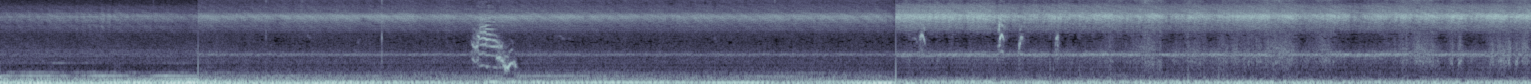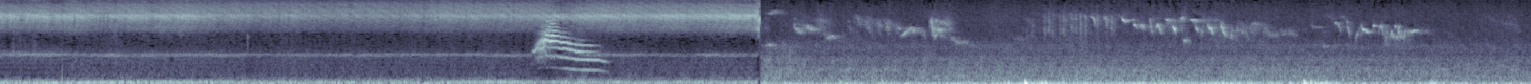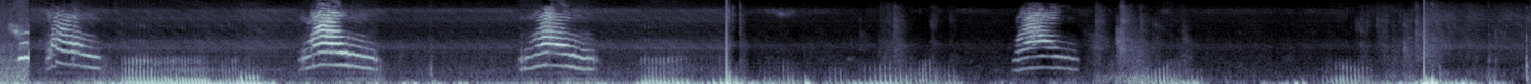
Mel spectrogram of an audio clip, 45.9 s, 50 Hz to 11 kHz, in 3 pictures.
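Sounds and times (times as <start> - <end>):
low rumble: 0.0 - 20.6, 31.7 - 33.5
steady hiss: 0.0 - 31.2
cat meowing: 4.7 - 5.2, 20.6 - 21.4, 30.8 - 31.7, 33.6 - 34.4, 35.8 - 36.6, 40.8 - 41.4.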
